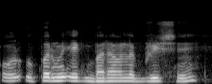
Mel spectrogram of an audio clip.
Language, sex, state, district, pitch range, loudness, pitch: Hindi, male, Arunachal Pradesh, Longding, 150-165 Hz, -15 LUFS, 155 Hz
